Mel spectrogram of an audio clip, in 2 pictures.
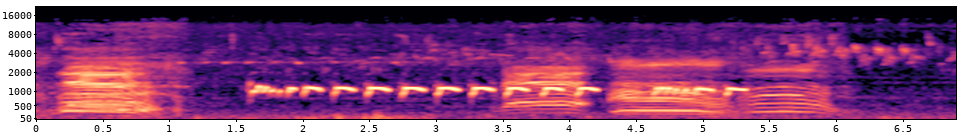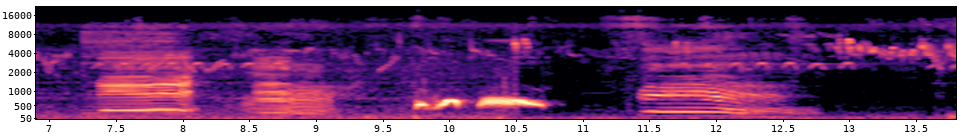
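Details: Grazing cattle herd in a wide village pasture. Short and long moos come in bursts with pauses, while a bird's quick chirps repeat in a rapid series and other faint bird calls occur.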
